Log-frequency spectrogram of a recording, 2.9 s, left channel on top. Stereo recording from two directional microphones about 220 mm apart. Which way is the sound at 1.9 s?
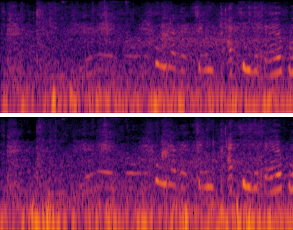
30° left (ahead or behind).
